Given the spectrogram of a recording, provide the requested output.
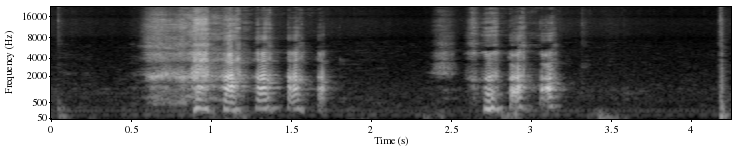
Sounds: Laughter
